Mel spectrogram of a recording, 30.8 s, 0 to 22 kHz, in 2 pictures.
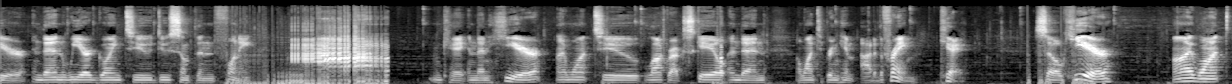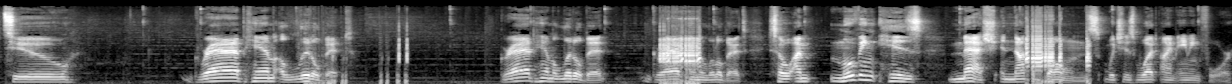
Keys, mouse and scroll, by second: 0.2-0.7 scroll up 5, 1.3-1.8 scroll up 4, 2.7-5.3 drag, 7.4 i, 8.9 Right, 10.4 click, 12.7-13.9 drag, 17.1 click, 19.1-21.0 drag, 22.0-23.0 drag, 23.5 click, 25.4-27.4 drag, 28.1-29.3 drag, 30.3 click.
